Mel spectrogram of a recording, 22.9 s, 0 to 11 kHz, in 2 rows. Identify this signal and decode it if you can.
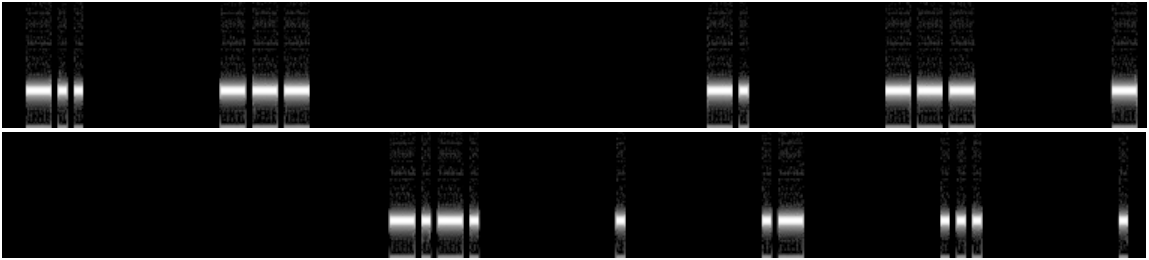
Morse code, heard as a keyed tone, about 15 wpm, spaced as for 5 wpm, 1000 Hz. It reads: DO NOT CEASE
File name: qotdfiles / 5wpm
